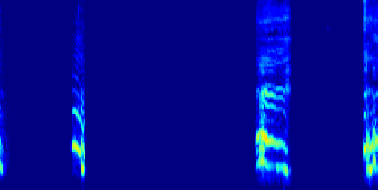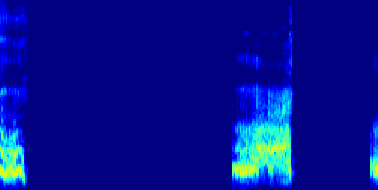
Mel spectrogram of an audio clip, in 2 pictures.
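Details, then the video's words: Fox calling in scattered bursts: a brief thin yelp, then rougher, hoarse barking calls with a raspy, noisy texture, separated by a few seconds of silence. "Fox Soundscapes"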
